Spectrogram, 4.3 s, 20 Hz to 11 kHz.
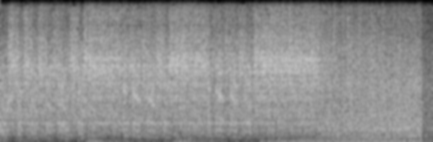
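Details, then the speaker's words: Ford LRG-425 engine on a JLG 80HX boom lift, cold start with good compression and fixed spark: it catches, stumbles back to cranking, catches again repeatedly; automatic choke suspected of opening too early, hard cold start. "did you hear it crank it it catches and then it cranks and then it catches and then it cranks and then it catches and then it cranks"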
